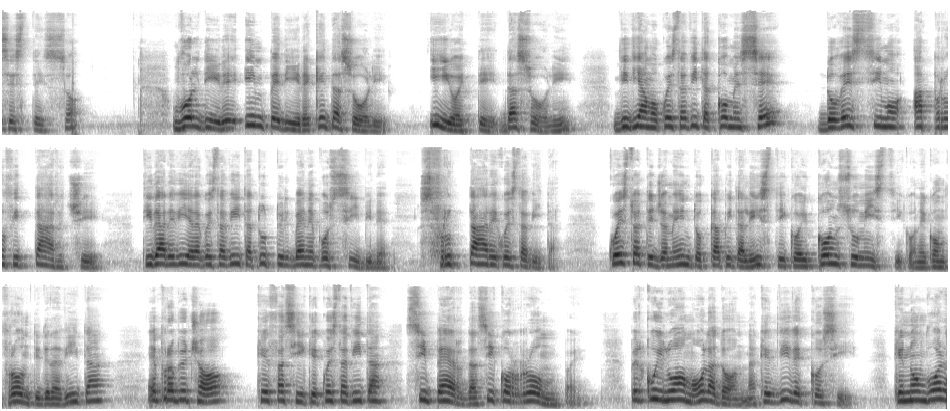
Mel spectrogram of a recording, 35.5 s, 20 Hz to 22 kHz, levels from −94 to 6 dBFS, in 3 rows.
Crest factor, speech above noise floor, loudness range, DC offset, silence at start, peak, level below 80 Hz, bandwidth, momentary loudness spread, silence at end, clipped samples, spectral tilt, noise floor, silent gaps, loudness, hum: 18 dB; 40 dB; 3 LU; under 0.1%; 0 s; -2 dBFS; -64 dBFS; 17 kHz; 13 LU; 0 s; under 0.1%; -6 dB/octave; -61 dBFS; none; -21 LUFS; none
